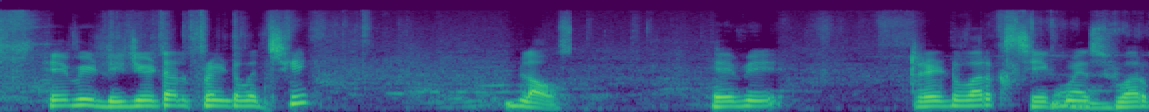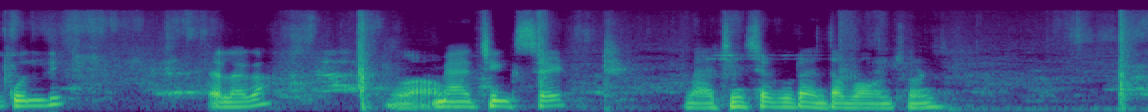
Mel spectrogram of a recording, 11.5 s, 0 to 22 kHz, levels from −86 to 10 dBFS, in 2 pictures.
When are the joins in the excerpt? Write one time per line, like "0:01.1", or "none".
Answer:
0:02.9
